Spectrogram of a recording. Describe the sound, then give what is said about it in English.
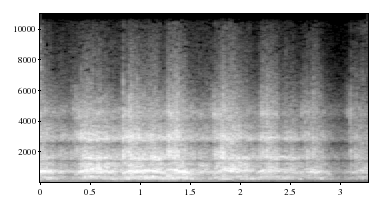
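A large outdoor crowd at the funeral of poet George Seferis in Greece shouts in unison "Athanatos" (immortal), then chants "Eleftheria, Demokratia", a rhythmic chant rising and falling in repeated waves of many voices, loud and dense with a steady low hum underneath. “The crowd is shouting Athanatos, or immortal, in reference to the poet's standing then they chant Eleftheria, Demokratia, freedom, democracy.”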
